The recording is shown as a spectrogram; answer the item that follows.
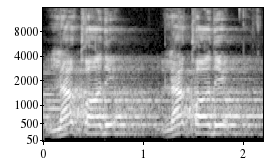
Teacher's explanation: دال حروف قلقلہ میں سے ہے اور اس پر جزم ہے، اس لیے دال میں قلقلہ ہوگا۔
